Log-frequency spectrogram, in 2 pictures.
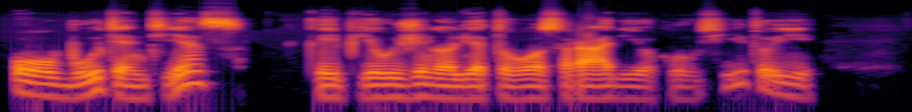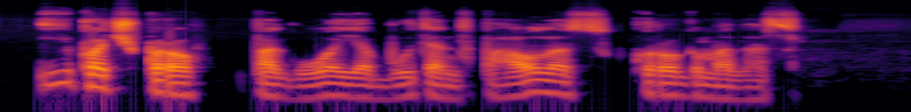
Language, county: Lithuanian, Vilnius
